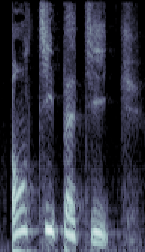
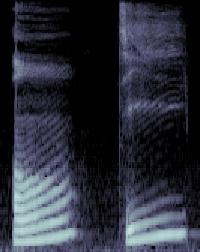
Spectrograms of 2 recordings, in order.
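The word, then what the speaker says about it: antipathique: sound is shh mush antipatic. So remember this ash doesn't exist phonetically. So antipatic. Okay. Final uh not pronounced antipatic malu ash doesn't exist.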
